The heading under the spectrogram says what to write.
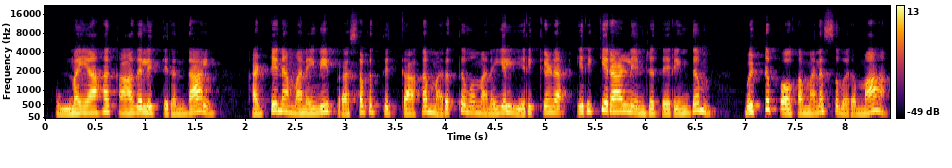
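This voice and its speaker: A woman's voice: mid-range voice, lightly acted. A woman doing a stern middle-aged father. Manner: scolding, bitter.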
